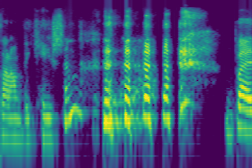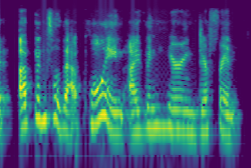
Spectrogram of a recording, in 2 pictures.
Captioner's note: laughs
